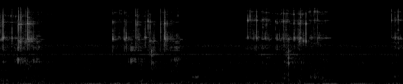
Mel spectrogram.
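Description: Fingernails scratch and roll the beads on a wooden bead roller massager, a wooden frame with beaded rods. The result is four bursts of bright, rapid wooden clacking and rattling, separated by short quiet gaps, with the last burst cut off at the end.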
